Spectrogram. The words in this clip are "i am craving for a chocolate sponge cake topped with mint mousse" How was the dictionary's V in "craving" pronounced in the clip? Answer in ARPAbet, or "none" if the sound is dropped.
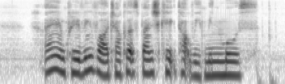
V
